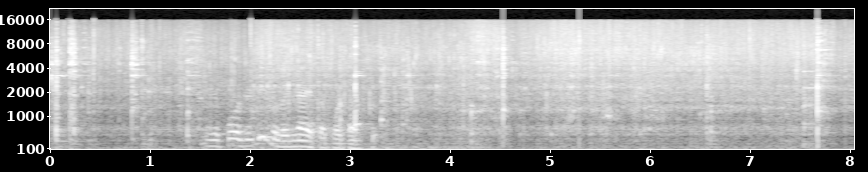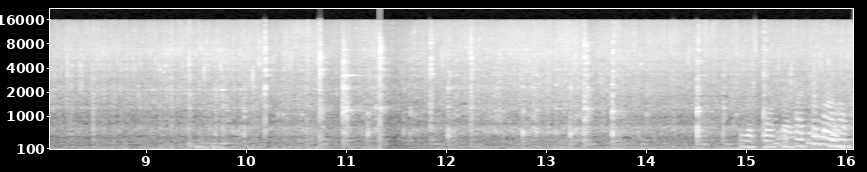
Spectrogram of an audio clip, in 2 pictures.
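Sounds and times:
ladle clicking and scraping pot: 0:00.0 - 0:01.6, 0:02.9 - 0:06.8, 0:09.7 - 0:15.3
onions sizzling in oil: 0:00.0 - 0:16.0.

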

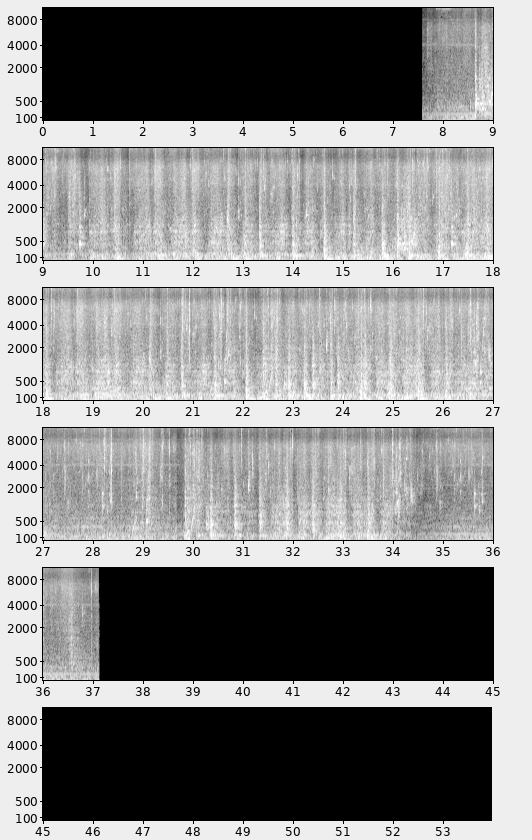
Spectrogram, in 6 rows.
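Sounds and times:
water sloshing in sink drain: 0:07.7 - 0:37.1
plunger clicks: 0:26.5 - 0:30.3.

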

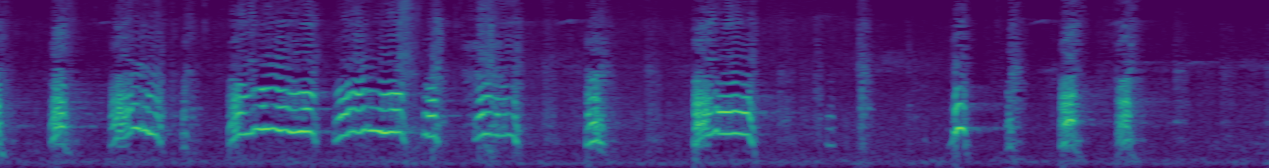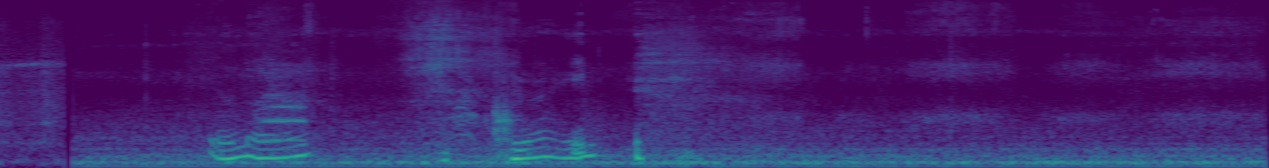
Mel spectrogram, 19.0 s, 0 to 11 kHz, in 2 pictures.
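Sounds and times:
dog barking excitedly: 0:00.0 - 0:02.0.

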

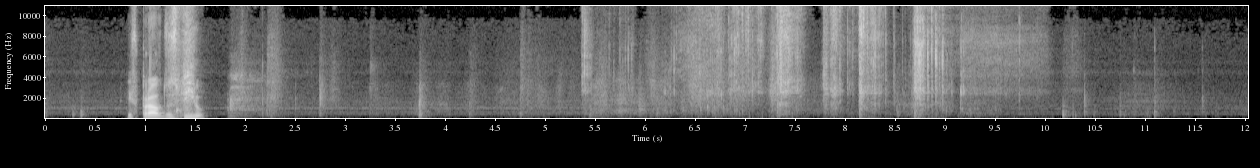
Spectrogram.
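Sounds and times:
tape measure rustling and scraping: 0:05.4 - 0:09.8
tape measure clicks: 0:06.3 - 0:09.8.

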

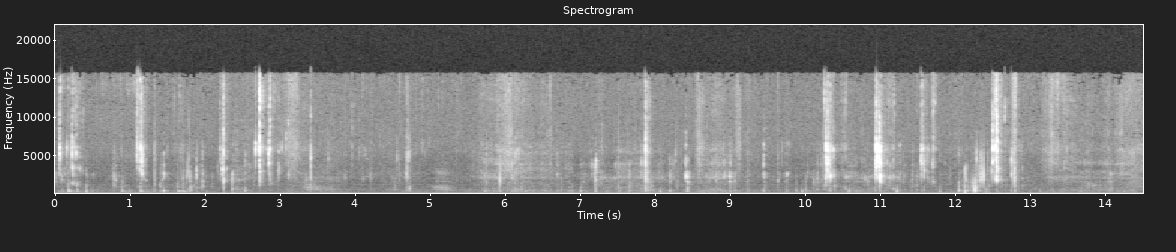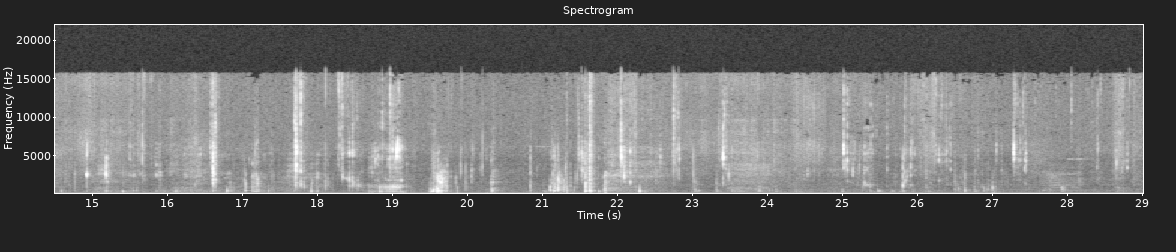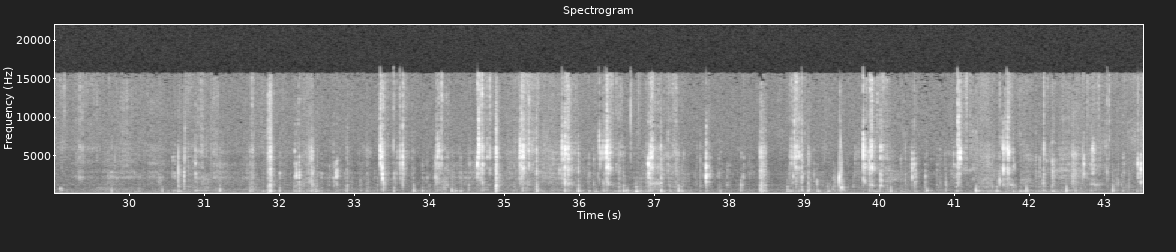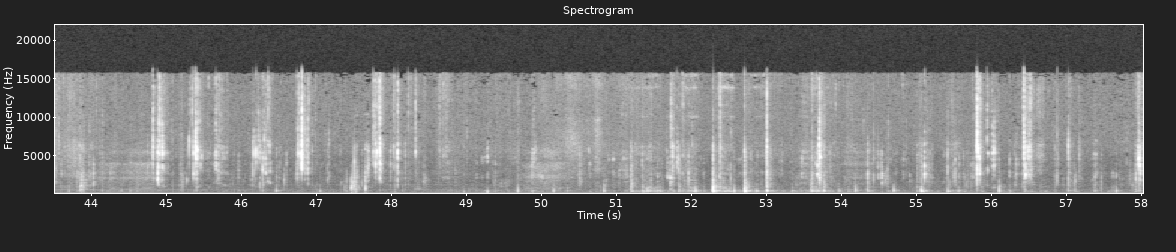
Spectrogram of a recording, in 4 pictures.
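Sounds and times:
chewing and crunching cake: 0:00.0 - 0:58.0
steady low hum: 0:00.0 - 0:58.0.

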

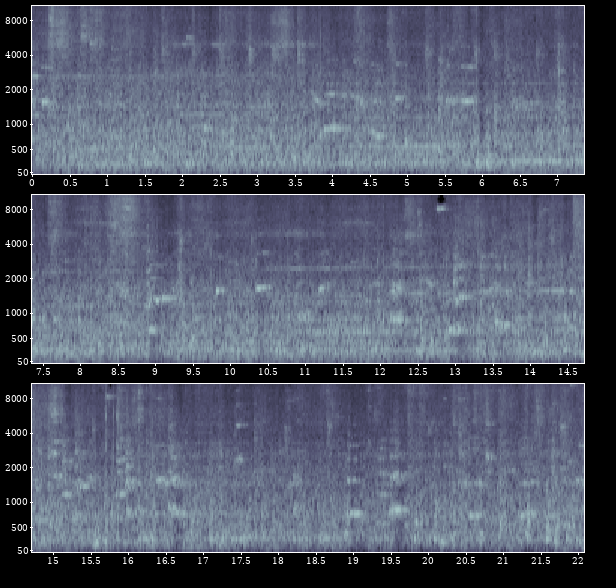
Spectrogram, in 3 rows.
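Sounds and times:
wheels rumbling on rails: 0:00.0 - 0:22.0
diesel engine drone: 0:00.6 - 0:16.0.

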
